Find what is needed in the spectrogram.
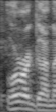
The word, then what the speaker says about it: Oregon: Oregon, I said it correctly that time.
